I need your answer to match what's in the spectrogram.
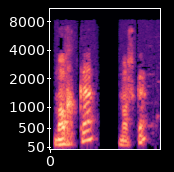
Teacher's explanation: la aspiración de la S final, por ejemplo, se hace también en el habla de Madrid, en el habla madrileña, mosca, mosca.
